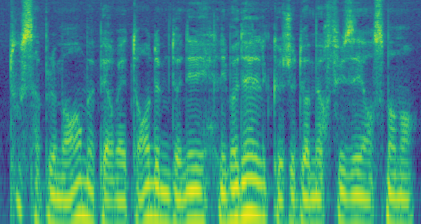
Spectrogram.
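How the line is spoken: Gentle, smiling. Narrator (French): dit-elle en souriant doucement

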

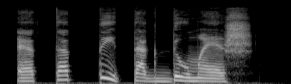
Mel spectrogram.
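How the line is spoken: Growl from behind. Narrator (Russian): прорычал кто-то у нее за спиной

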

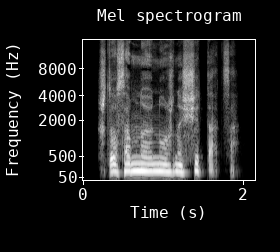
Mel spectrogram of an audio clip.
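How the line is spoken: Hoarse reply. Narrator (Russian): хрипло отозвался Ос

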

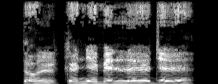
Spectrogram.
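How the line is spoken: King's roar. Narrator (Russian): взревел король

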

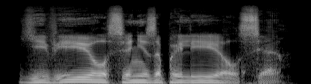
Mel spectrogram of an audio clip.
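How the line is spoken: Grumbling altar. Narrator (Russian): буркнул алтарь

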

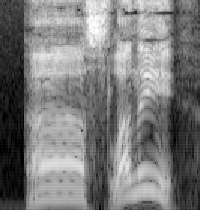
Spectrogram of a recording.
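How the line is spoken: Shouted. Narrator (Russian): закричал Жюэль

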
